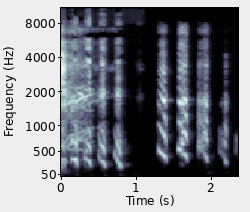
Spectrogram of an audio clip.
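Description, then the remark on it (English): A run of hiccups: a quick cluster of four short voiced jolts, a brief pause, then three more and a few fainter catches trailing off, with no talking. “Excuse me, those damn hiccups are still hanging around.”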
